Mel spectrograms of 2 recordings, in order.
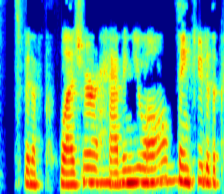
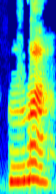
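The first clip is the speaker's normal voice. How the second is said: air kiss. Real, not acted. Blowing a kiss goodbye.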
